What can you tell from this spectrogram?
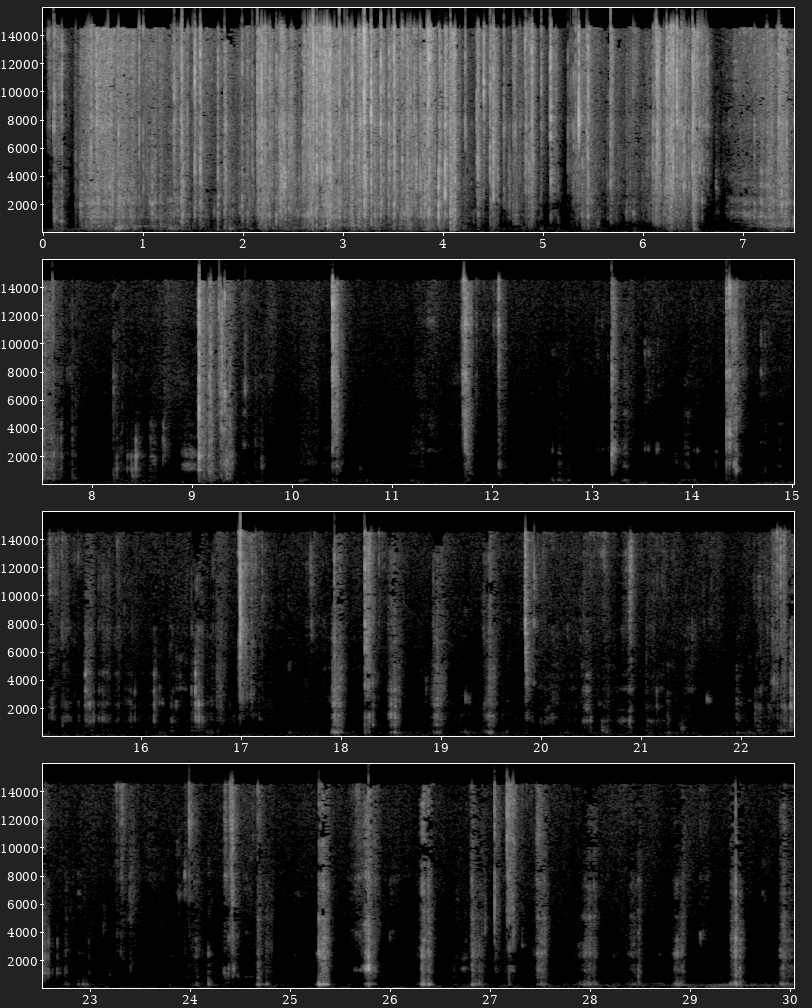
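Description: A person eating a crunchy snack: dense crunching for the first four seconds, then slower, scattered crunches and chewing clicks.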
